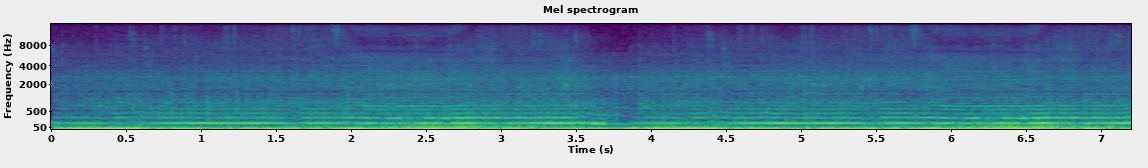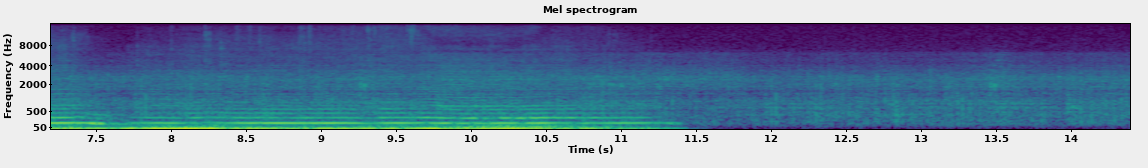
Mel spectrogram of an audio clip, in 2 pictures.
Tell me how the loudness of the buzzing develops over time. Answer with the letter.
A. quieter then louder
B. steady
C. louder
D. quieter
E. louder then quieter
B.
